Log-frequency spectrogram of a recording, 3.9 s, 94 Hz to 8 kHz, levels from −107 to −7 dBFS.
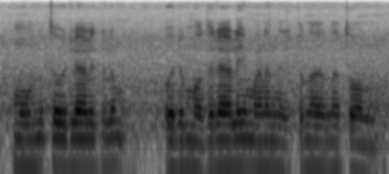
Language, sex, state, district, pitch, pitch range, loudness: Malayalam, male, Kerala, Kollam, 110 Hz, 110-115 Hz, -18 LUFS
